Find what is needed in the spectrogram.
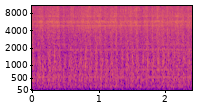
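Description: Helicopter running close by: a steady, fast chop of rotor blades.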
